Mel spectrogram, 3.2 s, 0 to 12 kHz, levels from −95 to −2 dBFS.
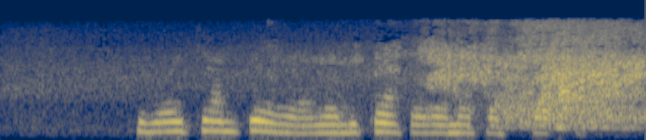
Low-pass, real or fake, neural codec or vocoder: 7.2 kHz; real; none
